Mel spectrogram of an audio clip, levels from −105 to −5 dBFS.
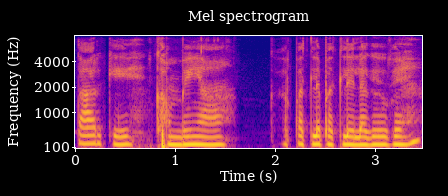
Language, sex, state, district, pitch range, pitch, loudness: Hindi, female, Bihar, Kaimur, 185-195 Hz, 185 Hz, -19 LUFS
